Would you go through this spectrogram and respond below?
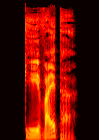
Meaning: singular imperative of weitergehen
- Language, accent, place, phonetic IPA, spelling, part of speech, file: German, Germany, Berlin, [ˌɡeː ˈvaɪ̯tɐ], geh weiter, verb, De-geh weiter.ogg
